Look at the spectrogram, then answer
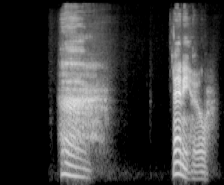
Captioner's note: sigh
